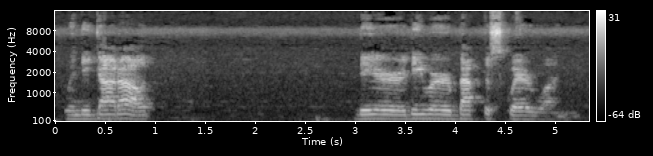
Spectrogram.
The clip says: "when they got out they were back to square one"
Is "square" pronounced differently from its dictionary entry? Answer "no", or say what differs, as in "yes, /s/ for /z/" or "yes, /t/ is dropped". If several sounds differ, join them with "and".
no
